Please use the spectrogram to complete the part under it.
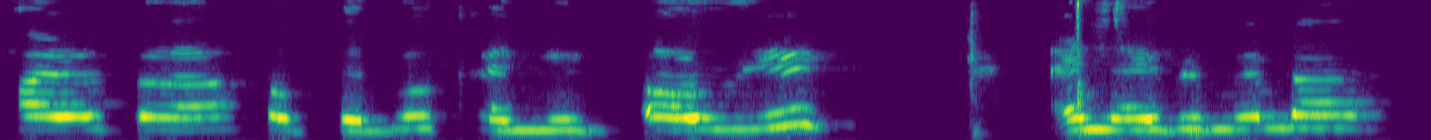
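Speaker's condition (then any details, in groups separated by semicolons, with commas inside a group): Cerebral palsy; from birth in Kenya, did not cry or breathe at birth, incubator for weeks, medical negligence; other children thought talking different in childhood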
